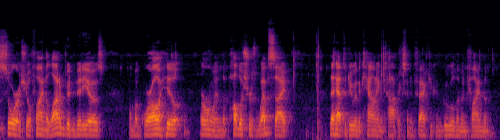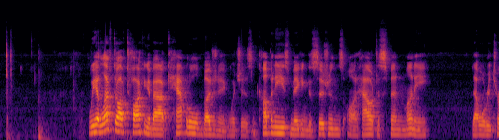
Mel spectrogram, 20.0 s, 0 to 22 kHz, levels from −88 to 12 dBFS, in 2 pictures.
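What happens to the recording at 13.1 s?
Nothing goes wrong at 13.1 s: the audio plays through that moment intact, with no dropout, click or other fault.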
